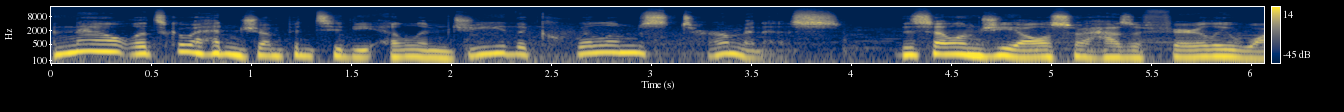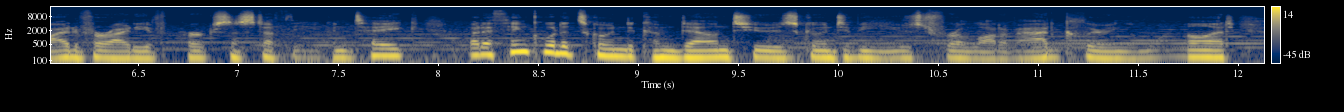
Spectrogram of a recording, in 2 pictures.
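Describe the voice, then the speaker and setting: Over music in the background, a man talks at a very fast pace with a fairly high pitch. His intonation is lively. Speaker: gaming video creator. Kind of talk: gaming guide commentary. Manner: casual.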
